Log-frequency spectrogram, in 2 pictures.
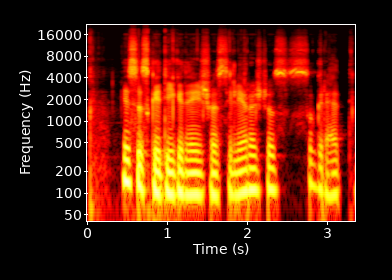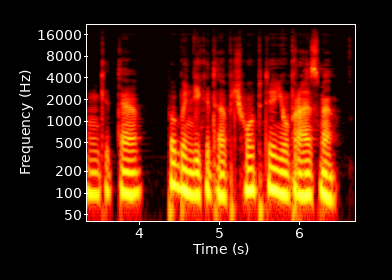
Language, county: Lithuanian, Vilnius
